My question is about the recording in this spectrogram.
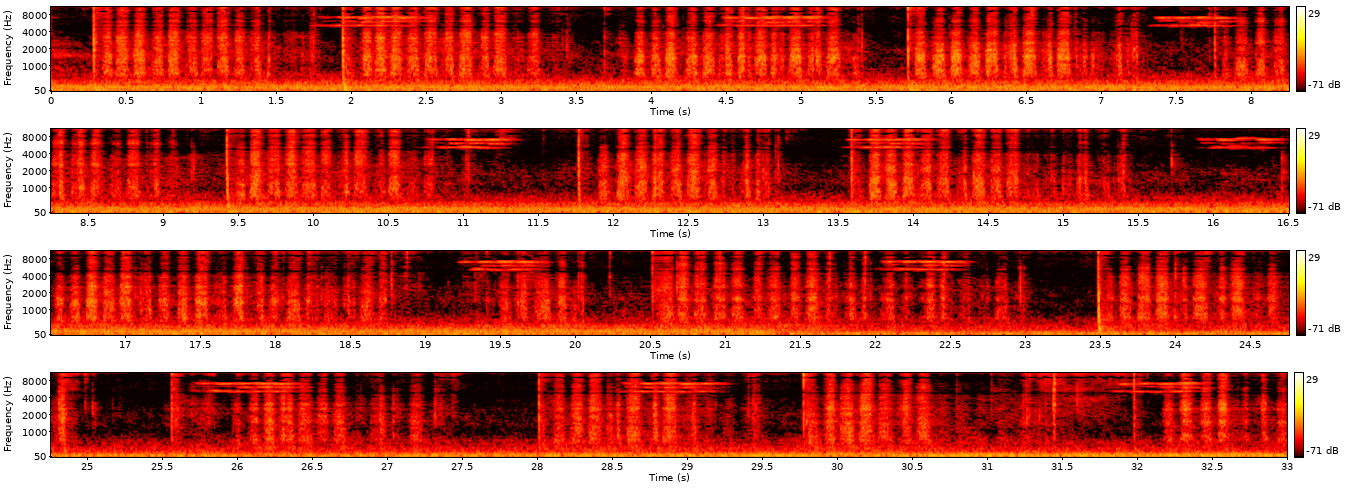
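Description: A bottle-opener-shaped scratcher tool scraping the coating off the number spots of a scratch-off lottery ticket, in repeated strokes every second or two. A low steady hum runs underneath and stops about two-thirds of the way through.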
